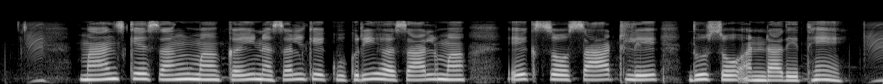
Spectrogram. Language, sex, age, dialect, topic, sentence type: Chhattisgarhi, female, 25-30, Eastern, agriculture, statement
